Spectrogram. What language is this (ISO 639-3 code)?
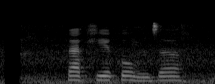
nep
